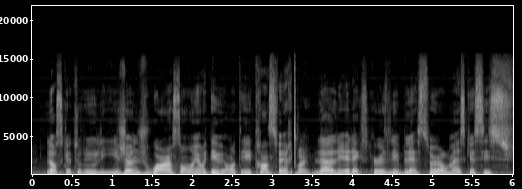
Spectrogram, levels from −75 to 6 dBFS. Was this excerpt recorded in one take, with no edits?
no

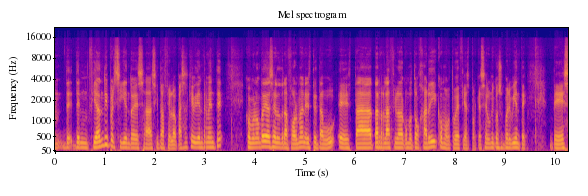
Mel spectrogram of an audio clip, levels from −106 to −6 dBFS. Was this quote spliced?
no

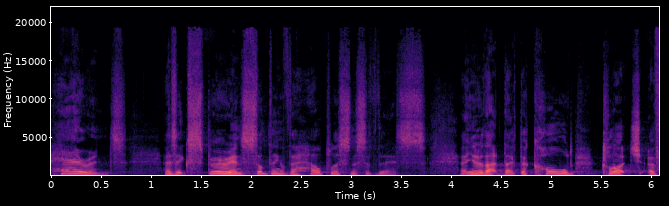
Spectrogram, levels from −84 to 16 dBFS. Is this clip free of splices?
yes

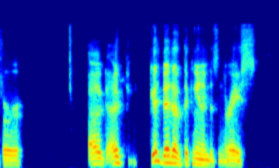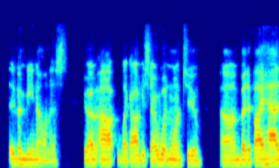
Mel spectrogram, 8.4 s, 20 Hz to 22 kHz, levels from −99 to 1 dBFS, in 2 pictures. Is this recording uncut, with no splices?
no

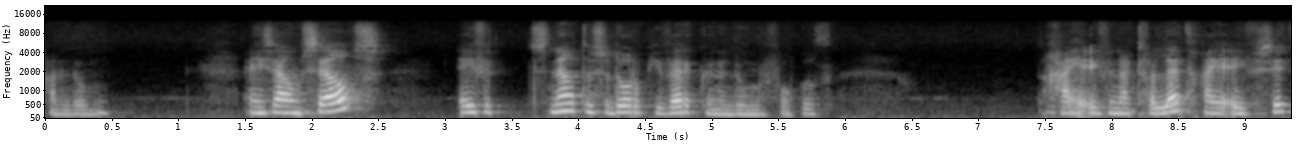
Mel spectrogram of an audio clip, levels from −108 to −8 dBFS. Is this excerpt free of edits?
yes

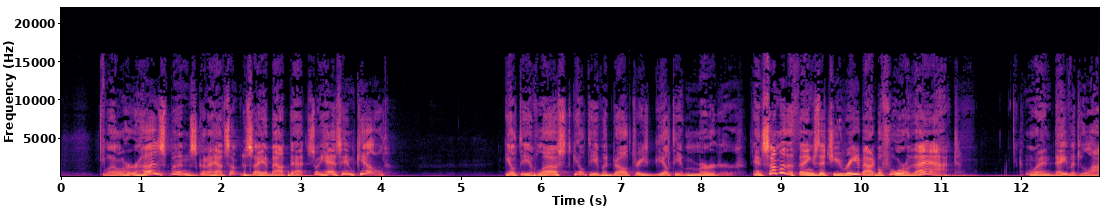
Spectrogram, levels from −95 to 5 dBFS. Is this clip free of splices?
no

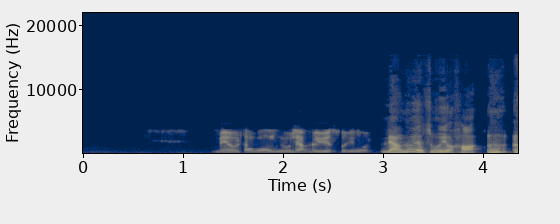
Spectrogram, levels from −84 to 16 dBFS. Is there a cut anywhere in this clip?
yes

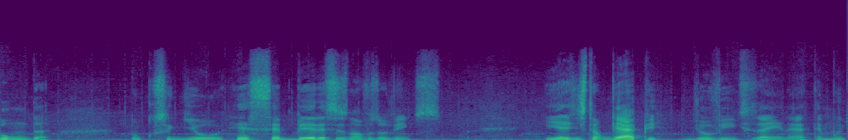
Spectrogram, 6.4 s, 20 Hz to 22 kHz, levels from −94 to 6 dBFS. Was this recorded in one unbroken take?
yes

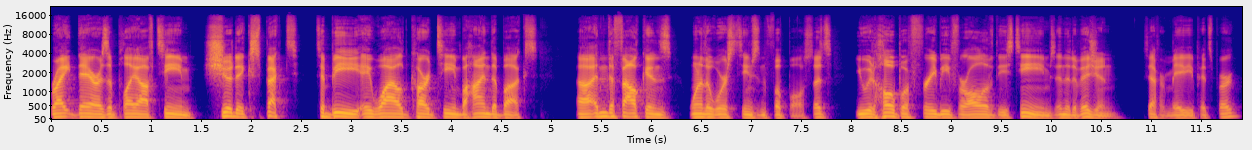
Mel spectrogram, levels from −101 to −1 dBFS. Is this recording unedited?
yes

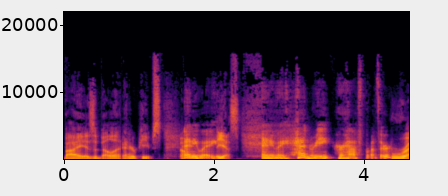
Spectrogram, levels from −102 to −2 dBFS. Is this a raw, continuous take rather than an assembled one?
yes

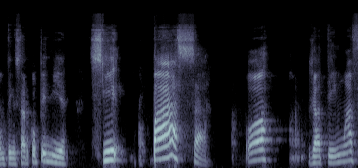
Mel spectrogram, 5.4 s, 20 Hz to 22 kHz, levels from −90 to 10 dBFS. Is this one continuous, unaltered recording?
yes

